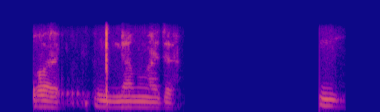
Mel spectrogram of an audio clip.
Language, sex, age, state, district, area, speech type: Manipuri, male, 30-45, Manipur, Kangpokpi, urban, conversation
